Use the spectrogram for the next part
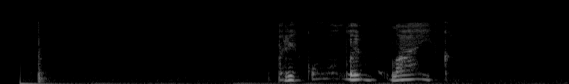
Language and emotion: Russian, sad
